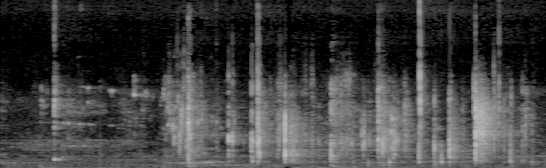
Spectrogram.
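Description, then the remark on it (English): Water poured into a glass as someone pours a drink for themselves, a series of irregular splashy glugs and bright clinks that build over a few seconds after a brief quiet start. “Let me pour myself.”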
